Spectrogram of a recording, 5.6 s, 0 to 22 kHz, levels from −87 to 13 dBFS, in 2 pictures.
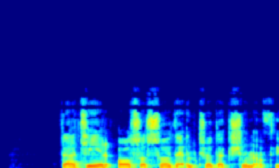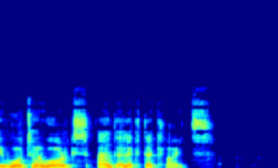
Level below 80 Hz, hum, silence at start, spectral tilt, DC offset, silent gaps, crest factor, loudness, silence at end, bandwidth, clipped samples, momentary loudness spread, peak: -66 dBFS; none; 0.65 s; -4.5 dB/octave; under 0.1%; none; 16 dB; -17 LUFS; 0.7 s; 9.4 kHz; under 0.1%; 15 LU; -2 dBFS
